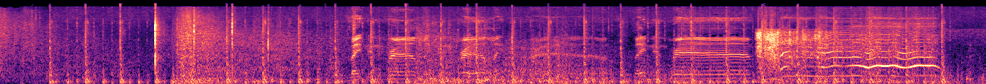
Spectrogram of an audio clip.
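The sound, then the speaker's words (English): Rapid, repeated thumping of someone pounding on a table continues loudly and unevenly through the whole stretch, with excited voices and some tonal, musical sounds layered over it. “Break the table. It's my fucking table.”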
